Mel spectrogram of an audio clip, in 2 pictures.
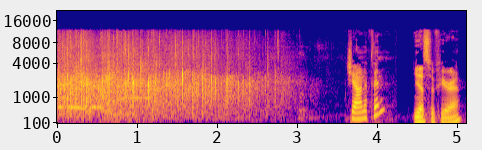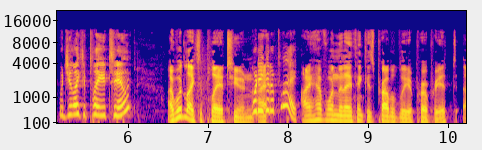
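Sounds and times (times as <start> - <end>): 
audience applause for the winner: 0.0 - 3.0
speech: 3.7 - 10.2.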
